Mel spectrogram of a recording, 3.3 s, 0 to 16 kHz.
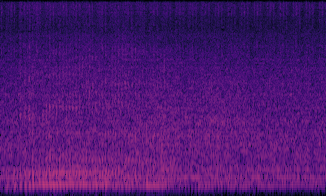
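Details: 2003 Honda Accord with K20 engine, misfire on cylinder 3, injector suspected: lumpy, uneven idle with an irregular stumbling pulse about three times a second; engine misfiring at idle.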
